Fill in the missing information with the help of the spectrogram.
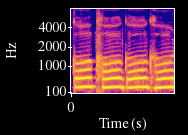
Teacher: क, ख, ग, घ, ड़, ह ये गले से निकलता है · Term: कंठ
